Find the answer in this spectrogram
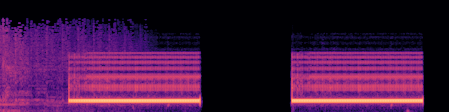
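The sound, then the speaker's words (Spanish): A telephone dial tone sounds twice before a phone interview call, each a steady electronic hum lasting about two seconds, separated by a pause of silence. It is loud, with brief faint noise before it and no talking. “les invito a escuchar esta entrevista telefónica.”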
